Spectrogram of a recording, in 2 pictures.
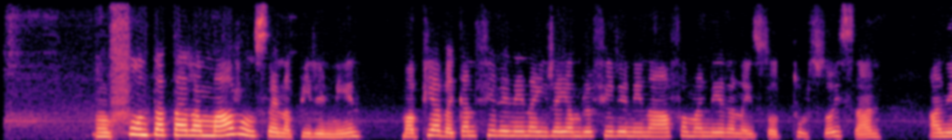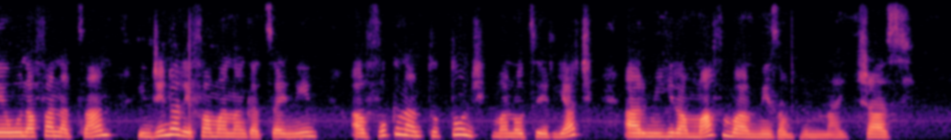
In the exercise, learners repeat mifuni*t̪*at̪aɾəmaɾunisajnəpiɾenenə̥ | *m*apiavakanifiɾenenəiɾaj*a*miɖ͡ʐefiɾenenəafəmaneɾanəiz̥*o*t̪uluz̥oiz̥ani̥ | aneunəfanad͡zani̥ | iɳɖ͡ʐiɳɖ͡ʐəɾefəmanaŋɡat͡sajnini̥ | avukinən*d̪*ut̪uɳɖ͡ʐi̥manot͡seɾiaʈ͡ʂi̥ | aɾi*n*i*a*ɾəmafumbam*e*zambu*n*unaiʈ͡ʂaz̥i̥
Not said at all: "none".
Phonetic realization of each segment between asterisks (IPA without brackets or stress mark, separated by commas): t̪, m, a, o, t̪, m, i, e, n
